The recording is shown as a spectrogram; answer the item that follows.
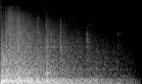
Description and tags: Short Explosion
This is the sound of a loud firework slightly amplified.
